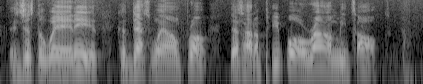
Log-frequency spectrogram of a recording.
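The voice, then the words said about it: Regional accent. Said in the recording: “we got an accent. I know I'm from Gosmer, so there's a certain way I talk. When I go up north, they say, boy, look, you got an accent.”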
